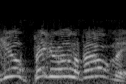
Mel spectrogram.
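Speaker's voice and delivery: high, heated accusation; angry retort. Acted. Son turns on his parents.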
